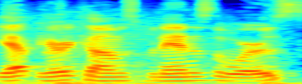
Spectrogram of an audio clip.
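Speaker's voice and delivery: ordinary delivery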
